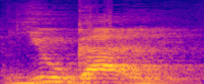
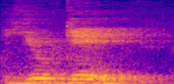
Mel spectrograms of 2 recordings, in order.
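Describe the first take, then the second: First: The last syllable has an 'eye' vowel. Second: The last syllable has an 'ay' vowel. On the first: The speaker calls it right. "I'm you guy" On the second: The speaker calls it wrong.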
